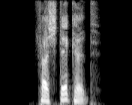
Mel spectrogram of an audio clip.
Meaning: second-person plural subjunctive I of verstecken
- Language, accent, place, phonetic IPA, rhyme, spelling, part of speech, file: German, Germany, Berlin, [fɛɐ̯ˈʃtɛkət], -ɛkət, verstecket, verb, De-verstecket.ogg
